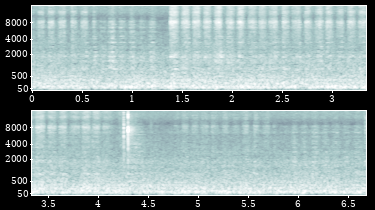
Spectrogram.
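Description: The tip of a magenta wooden colored pencil rubs back and forth across a flat paper coloring sheet. It makes a steady, soft scratching with a high, bright hiss. A few sharper scrapes stand out, the clearest near the four-second mark.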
